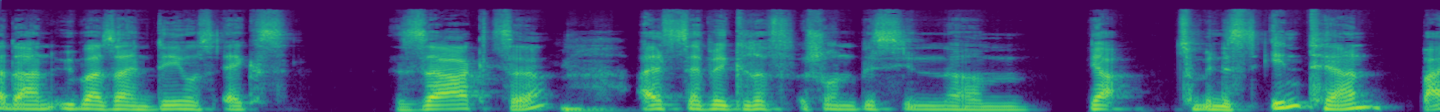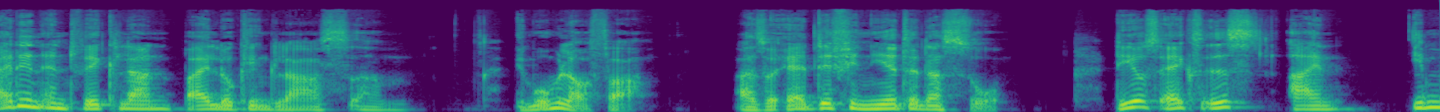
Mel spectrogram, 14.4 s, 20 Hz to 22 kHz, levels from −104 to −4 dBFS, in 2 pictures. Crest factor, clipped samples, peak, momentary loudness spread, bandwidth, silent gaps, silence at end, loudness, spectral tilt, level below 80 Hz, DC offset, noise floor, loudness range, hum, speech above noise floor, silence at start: 16 dB; under 0.1%; -8 dBFS; 11 LU; 15.5 kHz; 1.70-1.74 s, 1.88-1.93 s, 5.28-5.40 s, 7.06-7.10 s, 10.69-10.86 s, 12.44-12.50 s; 0 s; -23 LUFS; -4.5 dB/octave; -62 dBFS; under 0.1%; -56 dBFS; 3 LU; none; 33 dB; 0 s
